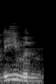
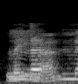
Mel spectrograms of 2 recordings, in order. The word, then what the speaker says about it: Lehman: It's a bank called the Lehman Brothers. – You pronounced that wrong. – How much is it pronounced? – Lehman. – The Lehman Brothers.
